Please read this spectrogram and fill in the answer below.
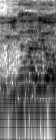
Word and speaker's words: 위하여: 유일하게 표기법이라서 이건 윙하여 안 합니다. 발음할 때 위하여 하는 거야.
